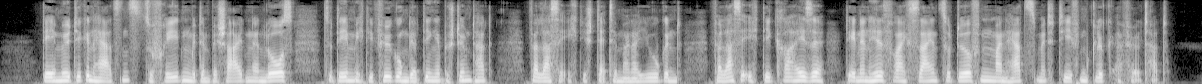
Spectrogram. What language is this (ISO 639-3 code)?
deu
